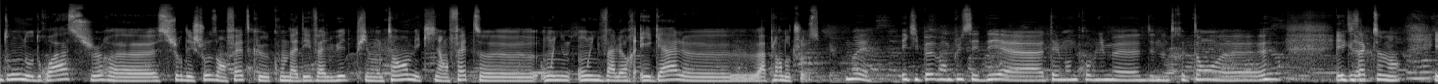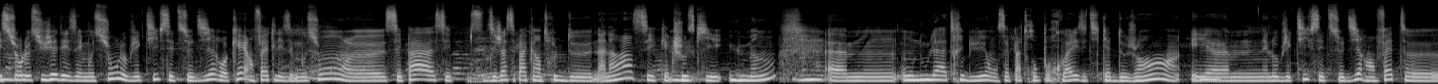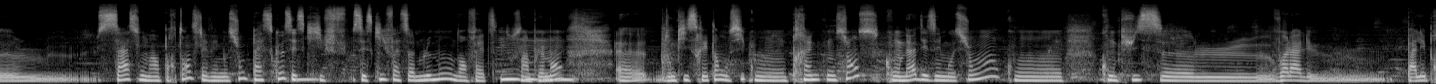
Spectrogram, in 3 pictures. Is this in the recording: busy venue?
yes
